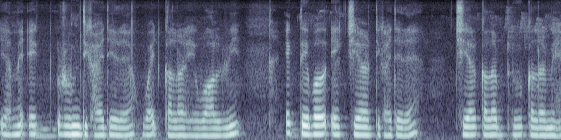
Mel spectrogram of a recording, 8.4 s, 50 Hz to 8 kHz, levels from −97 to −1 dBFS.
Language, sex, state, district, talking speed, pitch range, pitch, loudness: Hindi, female, Arunachal Pradesh, Papum Pare, 180 wpm, 160-180 Hz, 170 Hz, -17 LUFS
